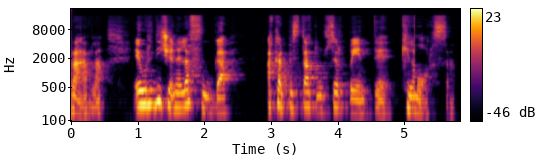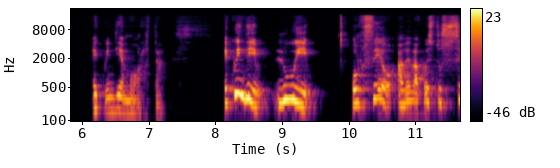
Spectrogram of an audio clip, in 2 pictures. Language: Italian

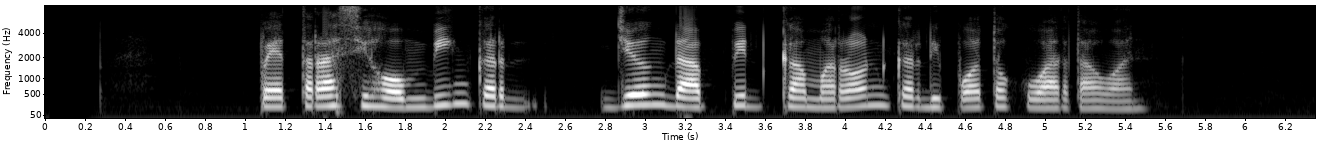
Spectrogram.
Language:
Sundanese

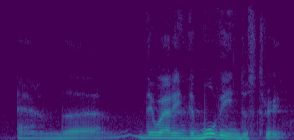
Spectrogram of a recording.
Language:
English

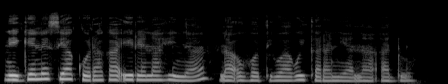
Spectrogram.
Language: Kikuyu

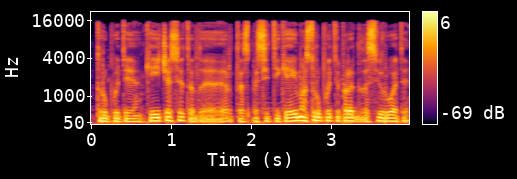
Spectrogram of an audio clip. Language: Lithuanian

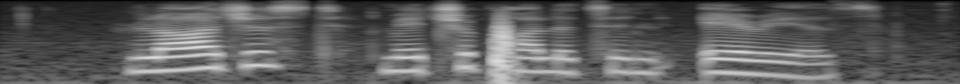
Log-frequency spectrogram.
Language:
English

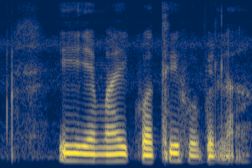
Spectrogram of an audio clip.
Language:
Magahi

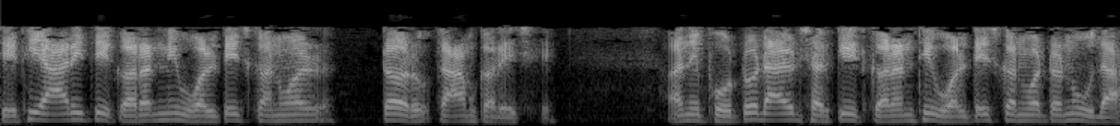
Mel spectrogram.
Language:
Gujarati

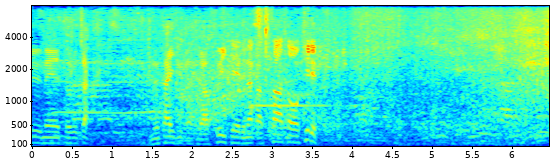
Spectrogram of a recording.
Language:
Japanese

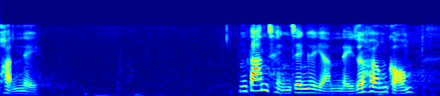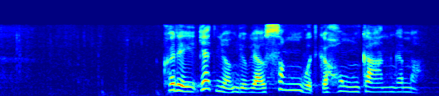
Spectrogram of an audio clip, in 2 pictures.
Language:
Cantonese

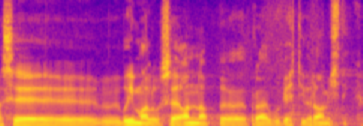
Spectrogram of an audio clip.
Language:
Estonian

